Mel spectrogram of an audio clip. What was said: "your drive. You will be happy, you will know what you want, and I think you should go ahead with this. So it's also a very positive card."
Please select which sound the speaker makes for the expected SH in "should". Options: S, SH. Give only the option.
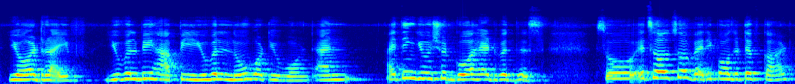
SH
